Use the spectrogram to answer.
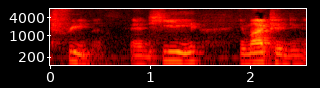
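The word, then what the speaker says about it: Fridman: you it's uh lex friedman it's spelled f-r-i-d-m-a-n but it's pronounced friedman and he in my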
